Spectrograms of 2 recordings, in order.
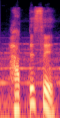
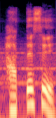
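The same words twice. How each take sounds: The two takes are said the same way.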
